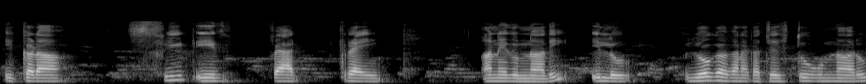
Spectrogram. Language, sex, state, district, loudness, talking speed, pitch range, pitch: Telugu, male, Telangana, Karimnagar, -23 LUFS, 85 wpm, 145-175 Hz, 155 Hz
